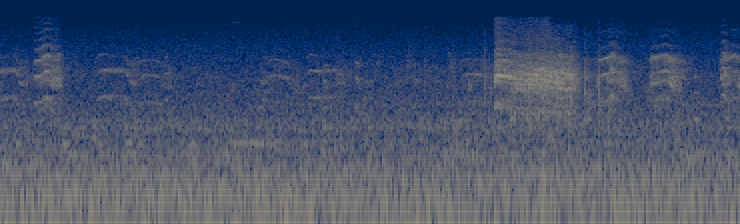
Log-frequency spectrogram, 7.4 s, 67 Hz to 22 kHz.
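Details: Common terns gathering to nest on islands at Hula Nature Reserve, Israel, spring 2018, courting loudly; scattered faint calls in the distance, then one sudden loud rasping screech nearby, followed by short calls.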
